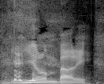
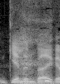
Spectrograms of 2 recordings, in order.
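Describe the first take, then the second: First: The name begins with a Y sound. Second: The name begins with a hard G sound. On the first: The speaker calls it right. "Apparently, it's Yirumberi" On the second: The speaker calls it wrong. "It's not Gillenberg"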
